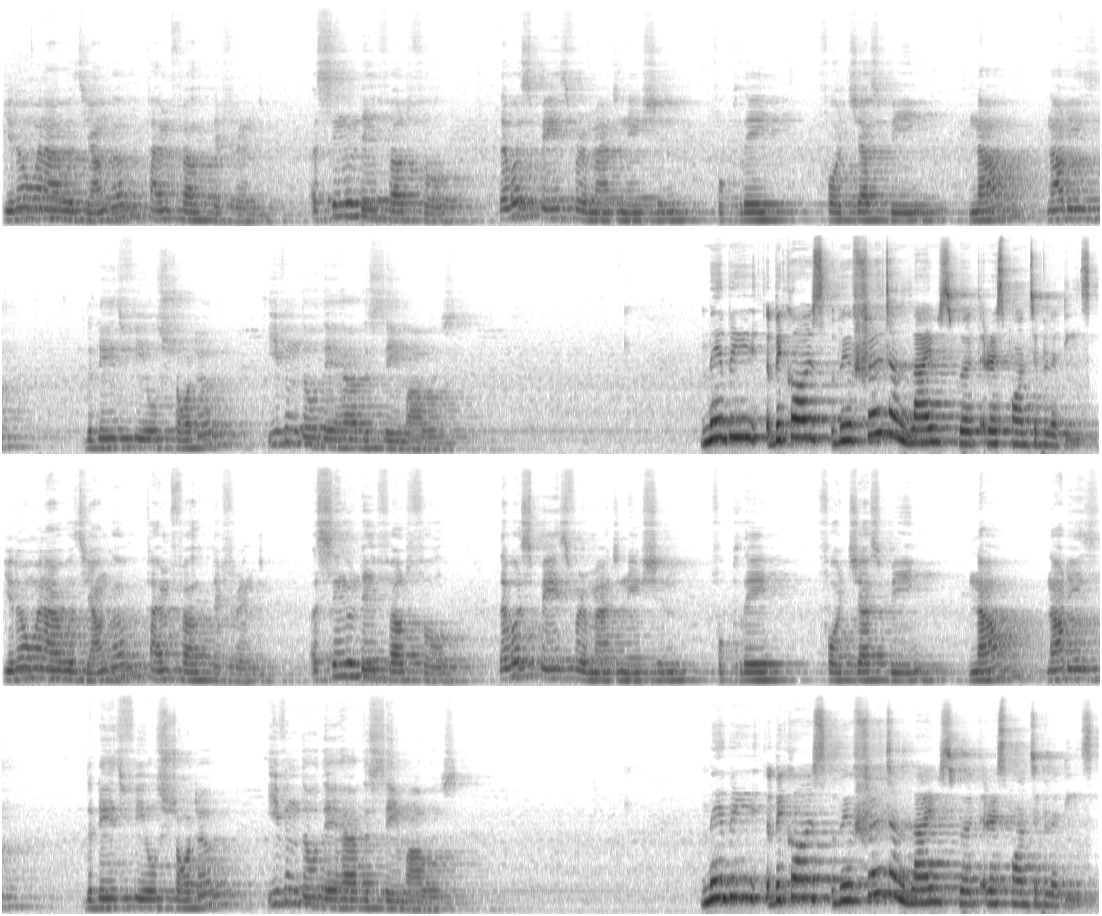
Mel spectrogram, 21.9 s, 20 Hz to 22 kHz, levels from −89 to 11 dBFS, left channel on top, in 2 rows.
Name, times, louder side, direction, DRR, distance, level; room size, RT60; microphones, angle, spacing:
voice 1, 0.0-2.6 3.1-4.5 5.0-6.8 7.2-7.7 8.3-9.3 9.7-10.1 10.4-10.9 11.8-13.1 13.6-15.5, right 1 dB, 30° right, 1 dB, 2.7 m, -27 dB
voice 2, 18.0-21.8, left 2 dB, 90° left, 9 dB, 1.6 m, -17 dB
23.5 x 15.0 x 8.5 m, 1.4 s
head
